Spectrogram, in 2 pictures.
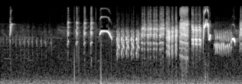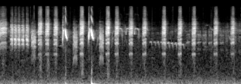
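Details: In Matsalu reed beds, USSR, a Sedge Warbler sings a varied, hurried medley of grating churrs, whistled notes and rattling trills that builds into a fast series of scratchy repeated notes.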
